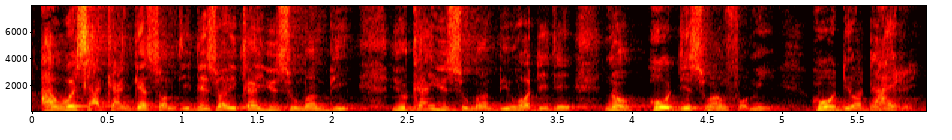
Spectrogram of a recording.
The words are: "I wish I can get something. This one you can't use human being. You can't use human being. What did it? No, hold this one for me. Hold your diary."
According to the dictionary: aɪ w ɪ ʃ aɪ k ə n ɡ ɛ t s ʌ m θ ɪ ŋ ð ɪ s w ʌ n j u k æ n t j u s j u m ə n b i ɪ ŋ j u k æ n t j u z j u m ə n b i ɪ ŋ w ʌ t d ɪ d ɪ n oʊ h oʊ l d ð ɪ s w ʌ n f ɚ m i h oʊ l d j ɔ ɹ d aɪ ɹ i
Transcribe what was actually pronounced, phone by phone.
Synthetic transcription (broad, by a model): aɪ w ɪ ʃ aɪ k ə n ɡ ɛ t s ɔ m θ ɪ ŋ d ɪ s w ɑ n j u k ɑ n j u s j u m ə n b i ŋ j u k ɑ n j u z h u m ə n b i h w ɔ d ɪ d ɪ n oʊ h oʊ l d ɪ s w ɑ n f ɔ m i h oʊ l d j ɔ d aɪ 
